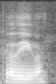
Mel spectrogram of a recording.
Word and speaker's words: Godiva: that's like, is it Godiva? How do you say it? Yes, Godiva.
